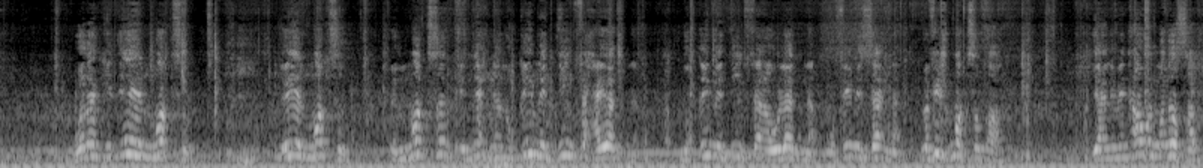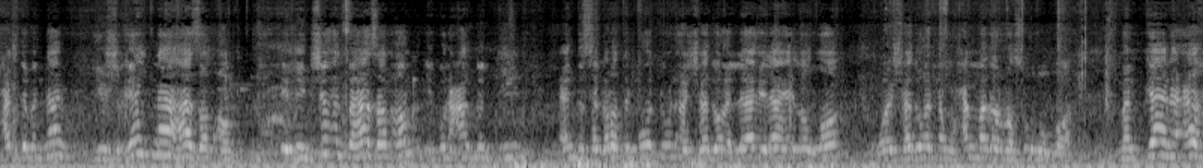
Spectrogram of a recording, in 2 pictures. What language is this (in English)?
Arabic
